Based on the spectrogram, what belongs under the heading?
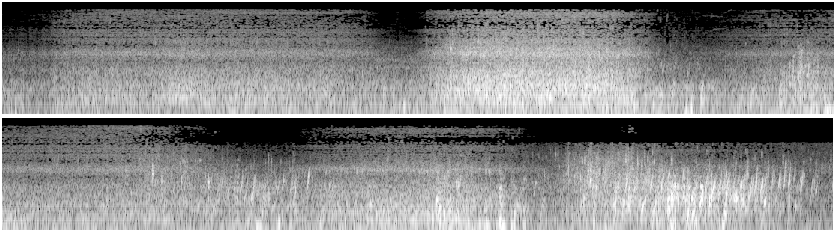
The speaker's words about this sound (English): from the Atlantic Ocean, Saint-Palais Seaside Resort in France. There are many, many caves and holes in rocks, and what sounds like someone's breathing is in fact the air pressure of waves or tides entering the caves, just like a natural water pump.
